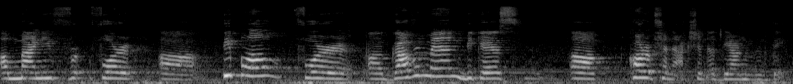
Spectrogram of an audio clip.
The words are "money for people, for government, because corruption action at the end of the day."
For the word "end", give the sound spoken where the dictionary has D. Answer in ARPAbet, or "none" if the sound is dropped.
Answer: none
